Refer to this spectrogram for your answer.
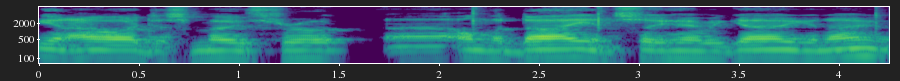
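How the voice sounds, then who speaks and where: In an Australian accent, a man with a fairly low pitch speaks at a moderate pace with fairly even intonation. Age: 60s. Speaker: former police officer. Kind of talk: interview. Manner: halting.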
